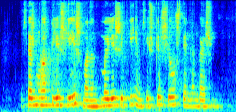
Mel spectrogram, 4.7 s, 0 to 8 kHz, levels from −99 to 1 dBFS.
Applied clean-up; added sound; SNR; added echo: neural separator model SepFormer DNS4.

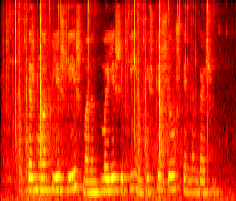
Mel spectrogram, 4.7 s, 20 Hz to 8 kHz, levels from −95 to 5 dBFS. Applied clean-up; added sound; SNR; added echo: none; Rattle / Keys jangling; 4 dB; reverberation time 0.4 s.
